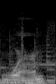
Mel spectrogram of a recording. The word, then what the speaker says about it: Wyrm: Though it could also be a play on Wyrm, sometimes pronounced worm.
